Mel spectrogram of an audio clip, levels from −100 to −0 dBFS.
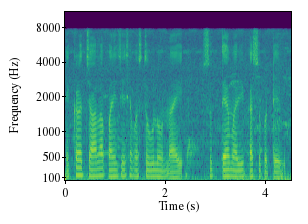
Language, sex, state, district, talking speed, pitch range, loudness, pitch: Telugu, male, Telangana, Hyderabad, 130 wpm, 110-130 Hz, -18 LUFS, 125 Hz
